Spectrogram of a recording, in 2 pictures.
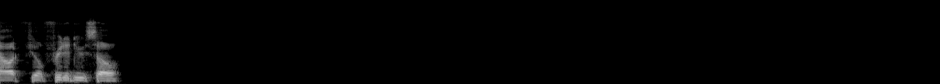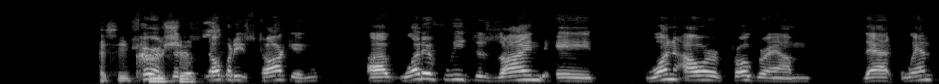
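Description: A middle-aged man speaks calmly over an online call, pausing now and then.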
